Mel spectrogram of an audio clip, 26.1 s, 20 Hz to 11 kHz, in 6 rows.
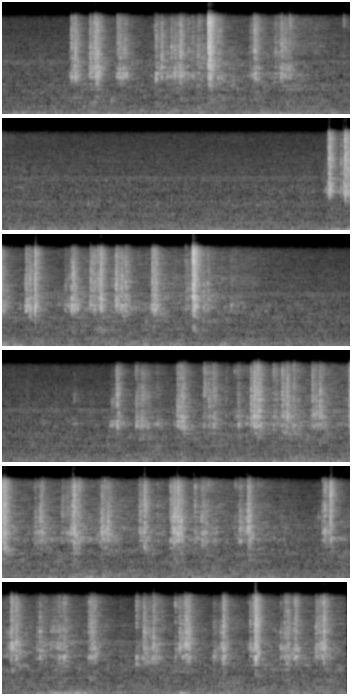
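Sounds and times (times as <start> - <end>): puzzle cube clicking: 0.9 - 3.7, 8.4 - 11.6, 14.4 - 26.0.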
